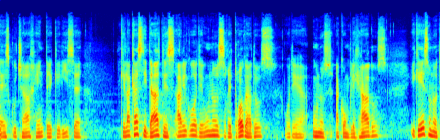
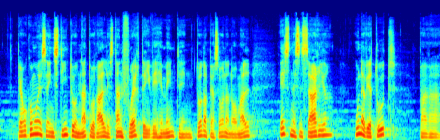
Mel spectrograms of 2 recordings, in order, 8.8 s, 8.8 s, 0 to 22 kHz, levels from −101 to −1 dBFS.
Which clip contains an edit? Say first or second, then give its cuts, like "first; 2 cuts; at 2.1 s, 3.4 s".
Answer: second; 1 cut; at 0.9 s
